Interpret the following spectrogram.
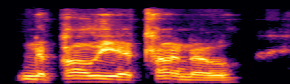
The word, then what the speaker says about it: Napolitano: And y'all talked about Anthony Napolitano. That's how you pronounce it.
